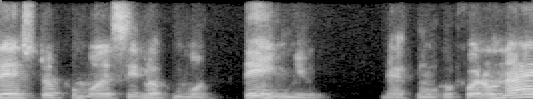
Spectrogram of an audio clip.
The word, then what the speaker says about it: tenho: Igual, teño, es con una U que debemos de hacer sonar.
